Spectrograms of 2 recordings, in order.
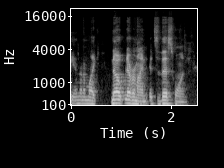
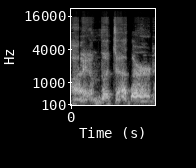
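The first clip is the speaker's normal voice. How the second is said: creepy, very slow whisper, every word stretched; 6 dB quieter than usual. Praising a horror performance, quoting its line: imitating Lupita Nyong'o's creepy voice in Us. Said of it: "the voice that she gives it, and she goes like".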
